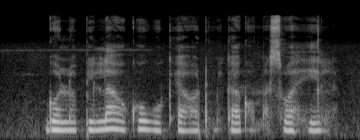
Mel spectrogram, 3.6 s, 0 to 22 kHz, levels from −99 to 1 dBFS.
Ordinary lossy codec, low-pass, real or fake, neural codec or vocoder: none; 14.4 kHz; real; none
